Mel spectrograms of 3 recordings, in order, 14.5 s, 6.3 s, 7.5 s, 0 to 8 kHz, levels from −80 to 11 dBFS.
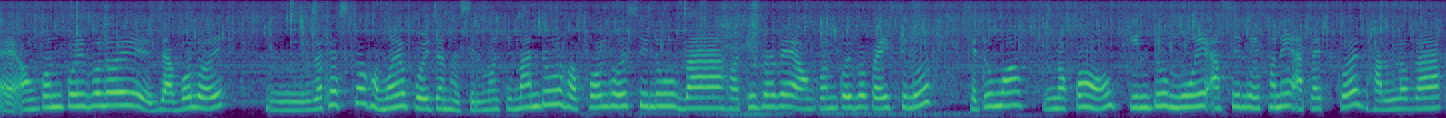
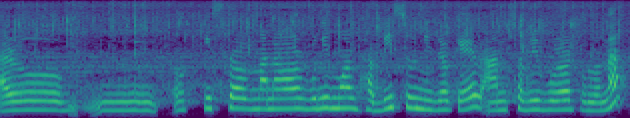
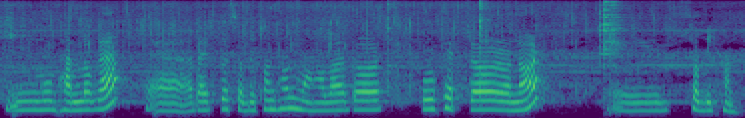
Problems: constant background noise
